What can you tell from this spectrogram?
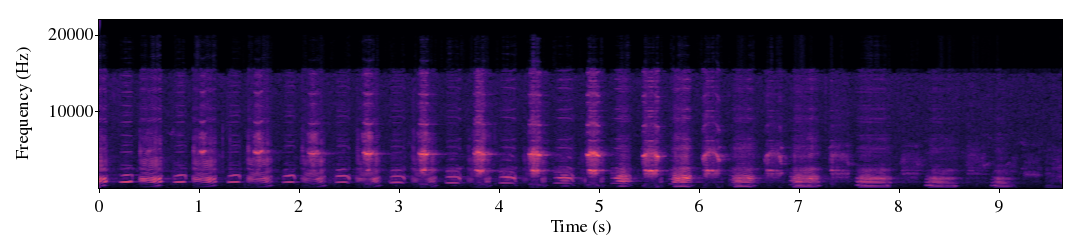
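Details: A tied-up working donkey, later to carry straw and wheat, brays in a long rhythmic run of harsh, harmonic calls about twice a second. The calls grow broader and lower toward the end, with a light wind in the background.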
